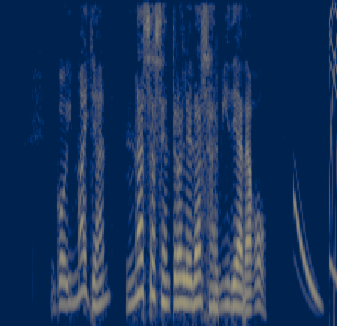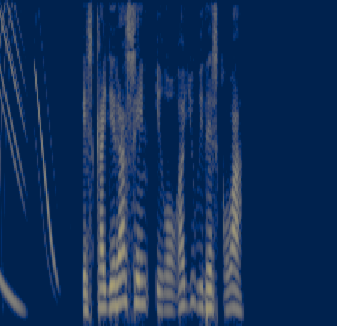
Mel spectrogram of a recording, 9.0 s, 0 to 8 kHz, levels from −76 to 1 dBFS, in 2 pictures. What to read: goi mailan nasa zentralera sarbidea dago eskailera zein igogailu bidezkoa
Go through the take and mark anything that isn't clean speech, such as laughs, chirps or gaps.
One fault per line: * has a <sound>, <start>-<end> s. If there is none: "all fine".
* has a chirp, 3.9-5.3 s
